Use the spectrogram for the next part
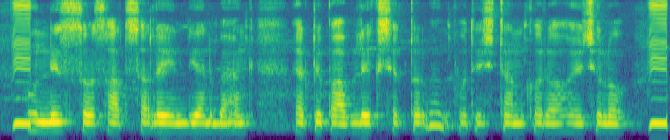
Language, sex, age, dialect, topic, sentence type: Bengali, male, 18-24, Standard Colloquial, banking, statement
